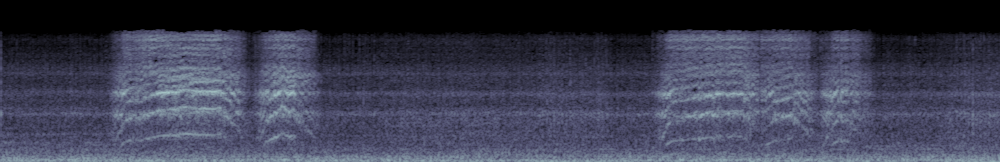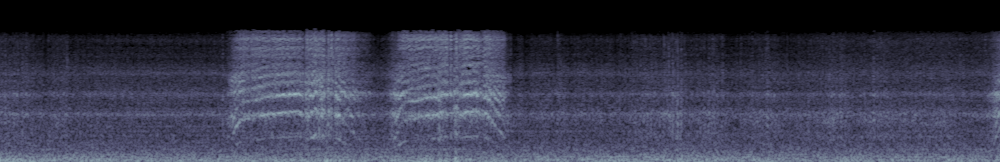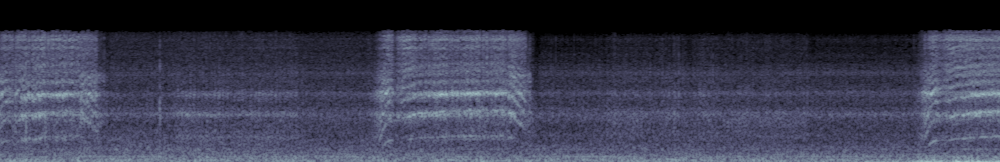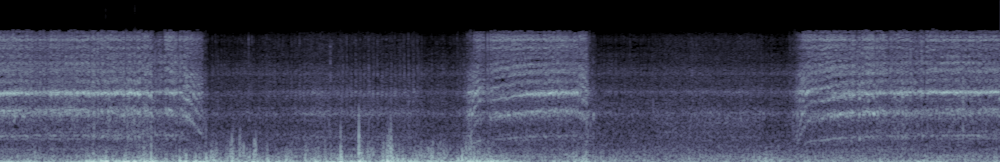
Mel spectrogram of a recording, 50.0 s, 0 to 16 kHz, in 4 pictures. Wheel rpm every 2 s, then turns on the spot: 40, 90, 20, 20, 100, 30, 10, 40, 90, 50, 20, 20, 60, 20, 30, 100, 10, 10, 100, 140, 20, 50, 70, 50, 140.
4-8 12-14 18-24 26-28 32-36 40-42 44-46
